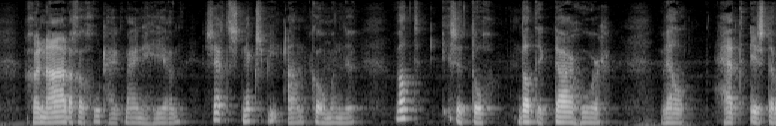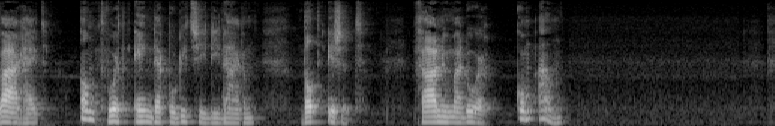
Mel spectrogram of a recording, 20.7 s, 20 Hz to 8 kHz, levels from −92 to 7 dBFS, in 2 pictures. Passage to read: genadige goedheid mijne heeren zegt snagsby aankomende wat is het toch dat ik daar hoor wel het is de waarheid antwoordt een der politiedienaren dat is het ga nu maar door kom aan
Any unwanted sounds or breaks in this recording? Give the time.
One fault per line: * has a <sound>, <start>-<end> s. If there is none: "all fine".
all fine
